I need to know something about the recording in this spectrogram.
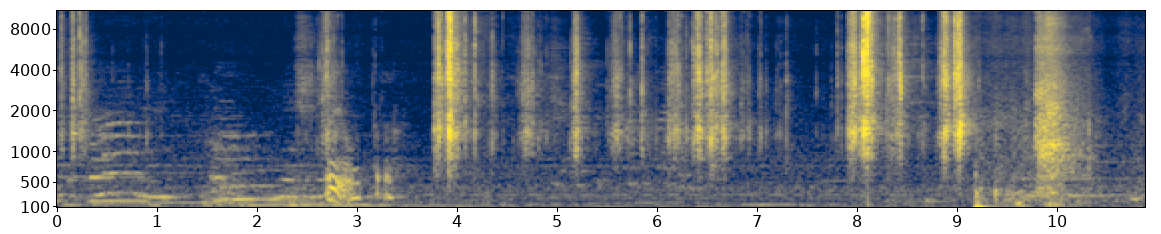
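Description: A plastic 4x4 puzzle cube being turned by hand: quick clusters of sharp clicking layer turns with pauses between them, and a low thump near the end.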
